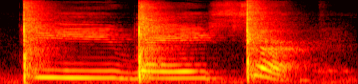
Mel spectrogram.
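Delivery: slow, loud, clapped out syllable by syllable. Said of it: "Let's clap it out".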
